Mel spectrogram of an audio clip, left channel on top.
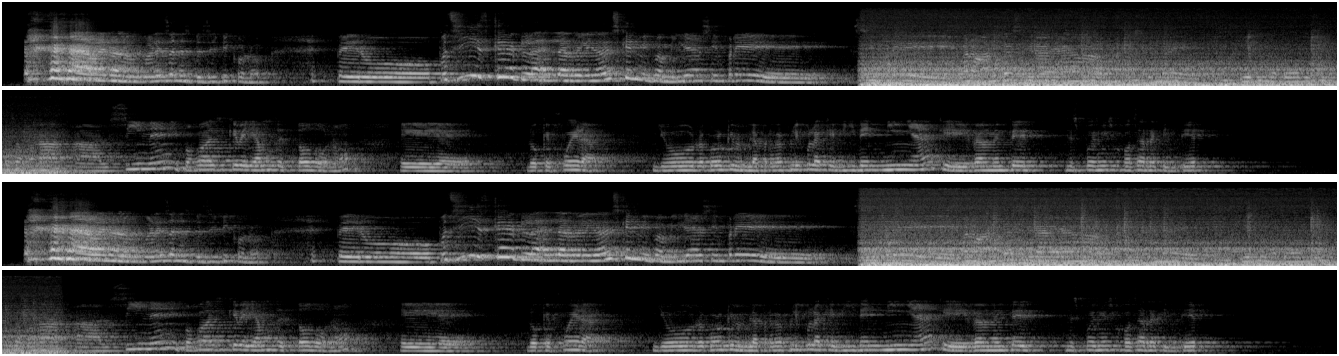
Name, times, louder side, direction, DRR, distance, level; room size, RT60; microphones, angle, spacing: voice 1, 0.2-18.1 18.6-19.5 19.9-25.3, equal, 10° left, -2 dB, 1.1 m, -26 dB
sound 1, 8.6-14.0, equal, 40° right, 2.6 m, -20 dB
12.5 x 9.9 x 6.7 m, 1.5 s
head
